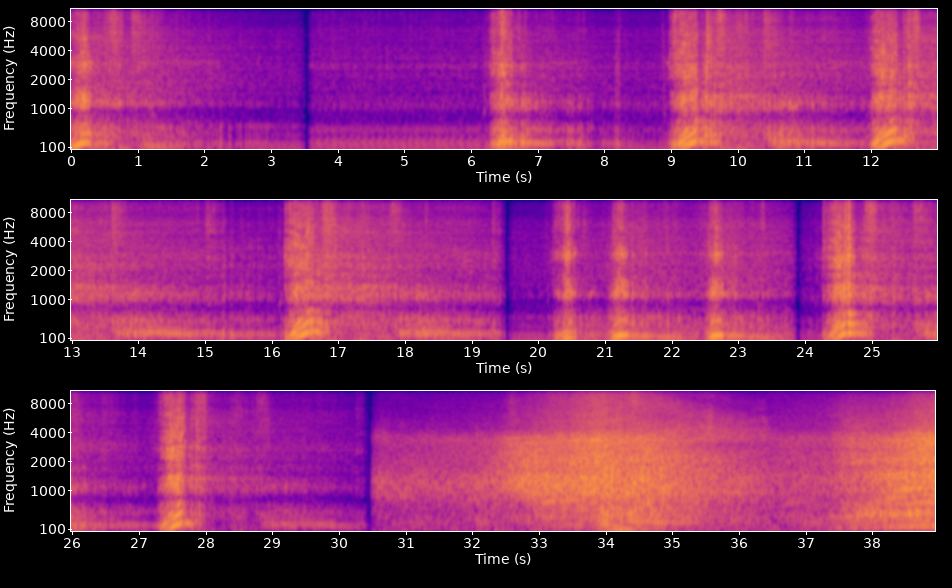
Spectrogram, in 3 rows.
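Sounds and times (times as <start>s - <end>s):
car engine idling and revving: 0.0s - 38.9s
car accelerating hard: 30.5s - 38.9s.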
